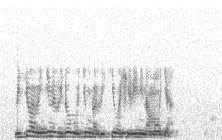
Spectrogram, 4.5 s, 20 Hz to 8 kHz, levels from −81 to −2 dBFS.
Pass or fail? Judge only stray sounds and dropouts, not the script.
pass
